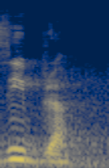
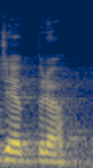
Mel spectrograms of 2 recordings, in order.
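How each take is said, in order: First: The first vowel is a long 'ee' sound. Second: The first vowel is a short 'e' sound. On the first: The speaker calls it right. "It's जीब्रा" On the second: The speaker calls it wrong. "It's not जेब्रा"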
